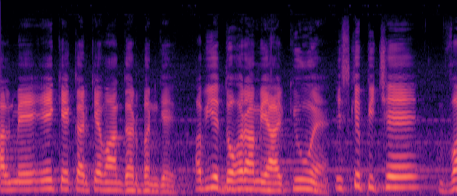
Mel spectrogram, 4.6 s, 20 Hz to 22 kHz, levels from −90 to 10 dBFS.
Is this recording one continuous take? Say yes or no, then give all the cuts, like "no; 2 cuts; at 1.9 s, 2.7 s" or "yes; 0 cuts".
no; 2 cuts; at 1.8 s, 3.3 s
